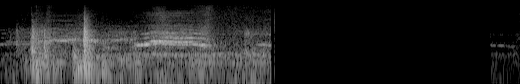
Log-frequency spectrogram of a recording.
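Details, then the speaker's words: Newborn baby crying in the background while being bathed by the father: thin, wailing cries ending abruptly; ordinary infant crying. "Alors désolé si vous entendez bébé pleurer, papa est en train de le laver."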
